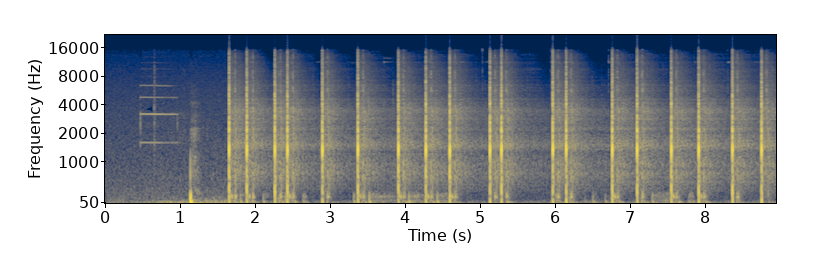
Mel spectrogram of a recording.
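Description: A shot timer beeps once, then a scoped semi-automatic rifle fires about twenty rapid shots, many of them in quick pairs, until near the end.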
